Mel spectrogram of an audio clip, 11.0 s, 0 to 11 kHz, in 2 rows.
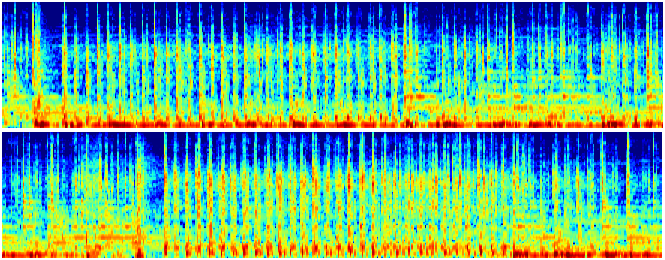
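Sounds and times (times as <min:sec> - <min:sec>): fast tabla strokes: 0:00.0 - 0:11.0.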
